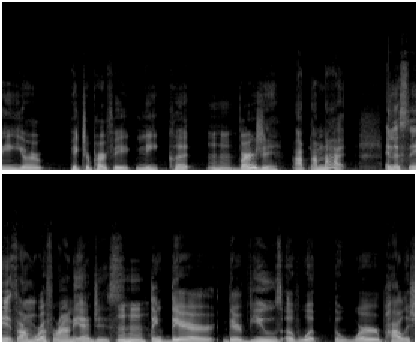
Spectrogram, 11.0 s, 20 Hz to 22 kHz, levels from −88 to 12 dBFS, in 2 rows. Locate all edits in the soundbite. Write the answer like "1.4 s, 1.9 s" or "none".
5.1 s, 7.5 s

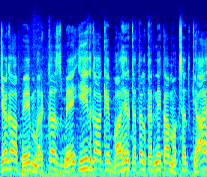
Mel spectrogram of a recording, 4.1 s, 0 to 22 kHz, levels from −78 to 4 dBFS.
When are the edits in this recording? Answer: none

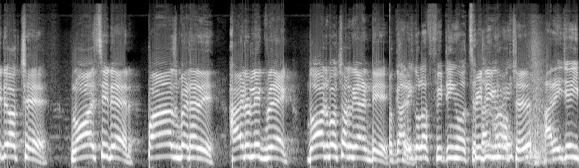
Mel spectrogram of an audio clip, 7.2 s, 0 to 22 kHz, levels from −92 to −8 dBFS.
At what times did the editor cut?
4.9 s

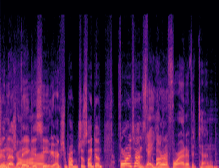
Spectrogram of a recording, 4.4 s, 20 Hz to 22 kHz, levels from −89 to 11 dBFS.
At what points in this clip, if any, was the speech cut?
1.0 s, 2.9 s

